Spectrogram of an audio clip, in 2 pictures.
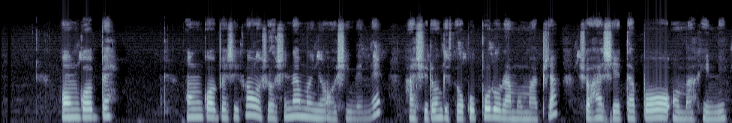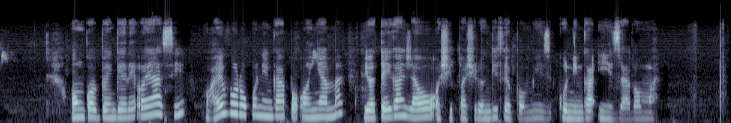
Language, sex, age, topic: Oshiwambo, female, 18-24, agriculture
